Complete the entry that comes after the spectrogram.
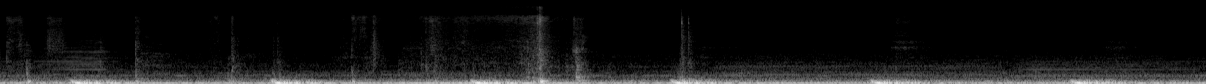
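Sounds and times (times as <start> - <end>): deep low thuds: 0.0 - 11.6
low hum: 0.0 - 12.0.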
